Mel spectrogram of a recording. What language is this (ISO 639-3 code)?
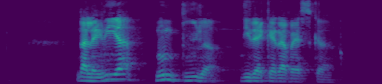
oci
